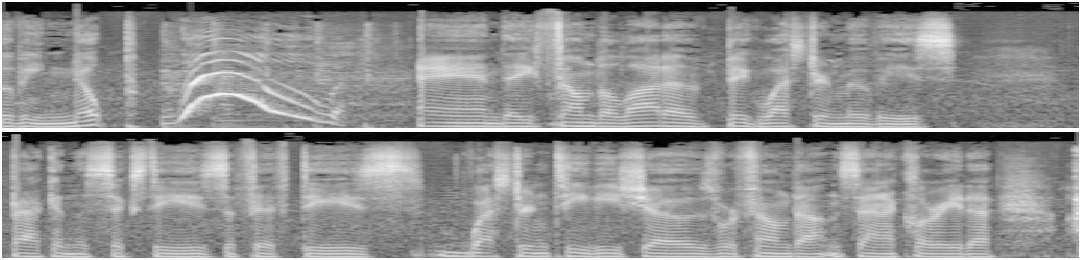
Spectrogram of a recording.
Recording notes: Podcasts live from Café Anyway.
